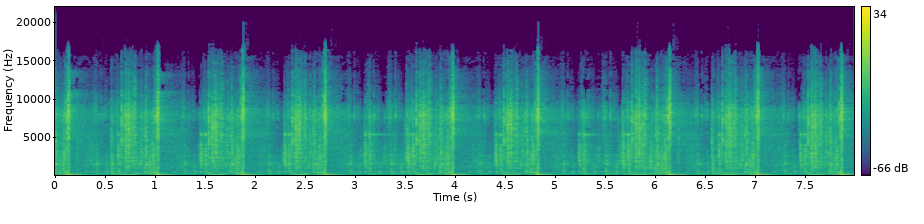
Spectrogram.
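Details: Roughly 100-year-old 2.5HP Alpha DeLaval hit-and-miss engine with Wico EK magneto and original spark plug, once used to run a milking vacuum pump: crisp firing bangs about once a second in uneven clusters with coasting gaps; the governor cycles it healthily.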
